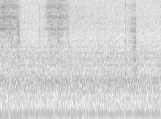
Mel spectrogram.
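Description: A paintbrush dabs softly on paper.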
